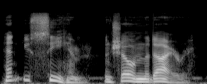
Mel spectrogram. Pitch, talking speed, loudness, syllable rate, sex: 130 Hz, 260 wpm, -18 LUFS, 5.6 syllables/s, male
